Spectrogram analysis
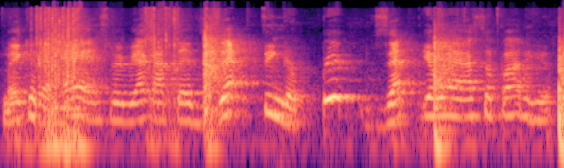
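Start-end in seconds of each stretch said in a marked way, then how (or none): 2.4-2.8 high, loud mock zap beep. Reader zaps trolls out of the chat, high beep. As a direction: make the sound of a zapper.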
